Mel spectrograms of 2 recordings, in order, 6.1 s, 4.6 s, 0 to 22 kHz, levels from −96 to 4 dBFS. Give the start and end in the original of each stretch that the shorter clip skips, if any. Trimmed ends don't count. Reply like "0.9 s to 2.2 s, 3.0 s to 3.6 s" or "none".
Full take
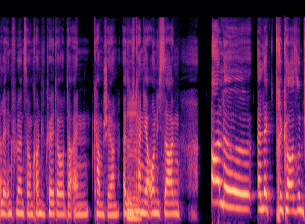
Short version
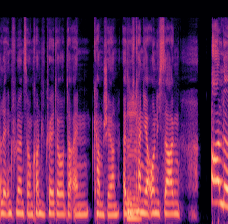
none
